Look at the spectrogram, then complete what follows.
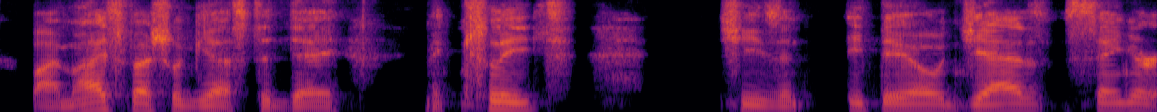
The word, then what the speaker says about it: Meklit: It's pronounced Meklit and rhymes with beat.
